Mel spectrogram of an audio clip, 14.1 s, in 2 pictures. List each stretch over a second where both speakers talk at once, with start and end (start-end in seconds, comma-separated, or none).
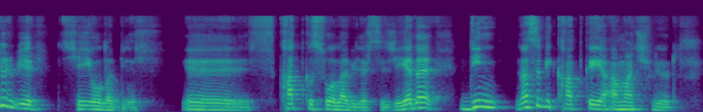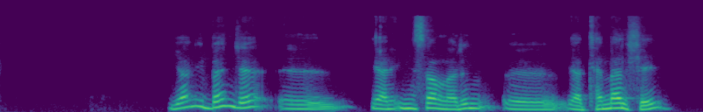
none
